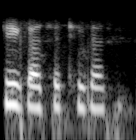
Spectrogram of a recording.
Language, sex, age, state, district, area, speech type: Bengali, female, 45-60, West Bengal, Purba Medinipur, rural, conversation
